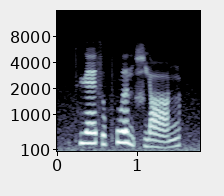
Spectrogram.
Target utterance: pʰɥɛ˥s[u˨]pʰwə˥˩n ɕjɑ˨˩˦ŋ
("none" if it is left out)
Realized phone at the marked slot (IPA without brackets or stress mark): u˨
